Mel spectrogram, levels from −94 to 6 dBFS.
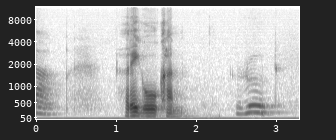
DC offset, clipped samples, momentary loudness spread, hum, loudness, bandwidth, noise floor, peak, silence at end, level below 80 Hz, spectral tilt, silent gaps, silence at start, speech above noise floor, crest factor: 0.3%; under 0.1%; 22 LU; none; -26 LUFS; 12 kHz; -60 dBFS; -6 dBFS; 0.3 s; -70 dBFS; -6 dB/octave; none; 0 s; 35 dB; 22 dB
